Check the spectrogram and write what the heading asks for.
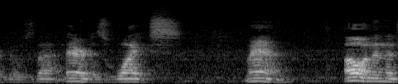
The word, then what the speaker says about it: Weiss: No, actually, no, it's not Whis. It's Weiss. That's who it is. Okay. Roses, yada, yada, yada. There goes that. There it is, Weiss.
